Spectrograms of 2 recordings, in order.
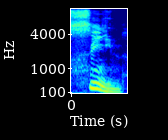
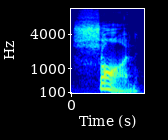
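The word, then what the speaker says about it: Sean: went to school with his name was spelled s a an I kept saying that's scene never heard that name before that's weird weird lo and behold his name is pronounced Shawn which made no sense to me then and still makes no sense to me that how S A an is Shan but his name and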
